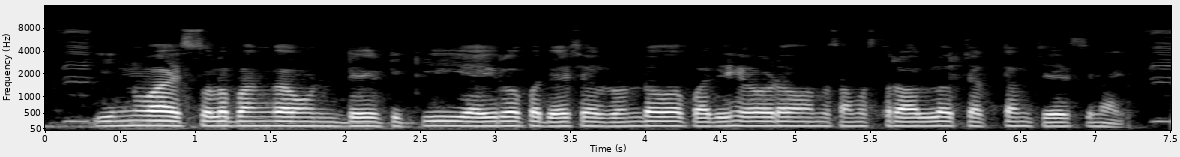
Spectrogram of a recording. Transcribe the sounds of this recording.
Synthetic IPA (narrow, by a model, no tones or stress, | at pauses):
inʋaːjsulɐbɐŋɡaːuɳɖeːʈikiɐjɾɔːpɐd̪ɛːʃaːlɾe̞ɳɖɔʋɐpɐd̪iɦɛːɽɐond̪ɐsɐmʋɐst̪ɾaːlːo̞ːt͡ʃɐʈːɐmt͡ʃe̞ːsinaːji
